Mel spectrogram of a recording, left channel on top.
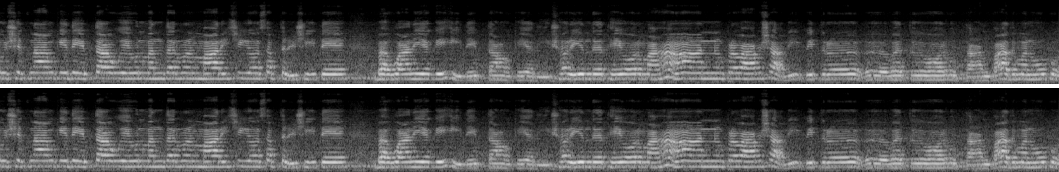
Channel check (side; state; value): both; identical; correlation 1.00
